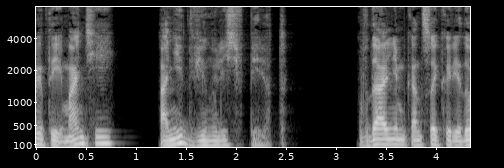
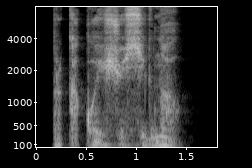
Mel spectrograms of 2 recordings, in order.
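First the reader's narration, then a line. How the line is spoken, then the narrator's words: Quiet question. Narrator (Russian): тихо спросил Гарри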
